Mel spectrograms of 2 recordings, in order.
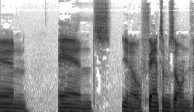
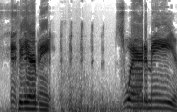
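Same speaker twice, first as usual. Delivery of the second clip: put-on old man voice with Bronx accent; 9 semitones higher, 5 dB louder than usual. Mocking a guy's voice from a movie, in an old man bronx accent. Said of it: "he sounds like he's 80 years old and from, you know, the Bronx".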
